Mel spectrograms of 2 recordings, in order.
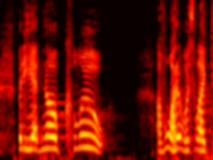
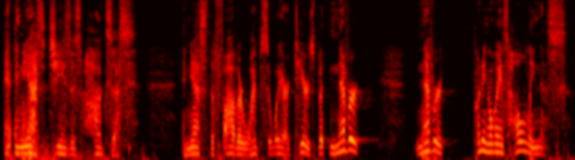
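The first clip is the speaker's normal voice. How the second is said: usual speaking voice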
